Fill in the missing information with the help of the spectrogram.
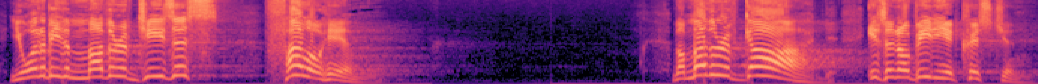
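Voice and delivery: loud, high preaching at full force; thundering sermon voice; fiery preaching. Acted. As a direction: preach it hard to the congregation.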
